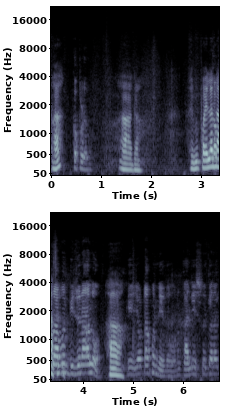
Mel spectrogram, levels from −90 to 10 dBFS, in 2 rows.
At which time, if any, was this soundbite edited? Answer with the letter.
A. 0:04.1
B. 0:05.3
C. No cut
C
